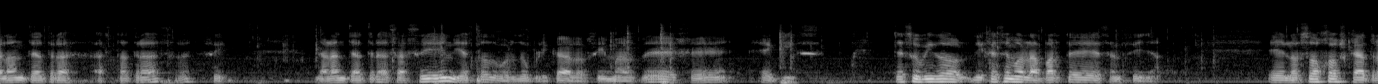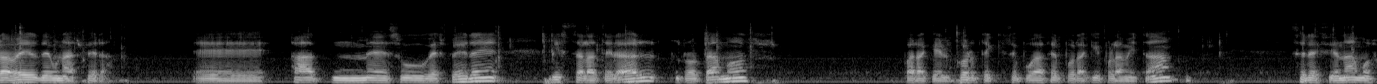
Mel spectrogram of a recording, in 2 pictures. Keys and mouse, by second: 4.4 KP_1, 6.2 shift+d, 6.6 g, 8.2-12.9 ctrl+middle drag, 12.9-13.9 right drag, 13.9-16.9 middle drag, 13.9 KP_1, 16.9-23.2 drag, 19.3 KP_3, 20.9 r, 23.2-24.8 middle drag, 24.8-27.5 drag, 27.0 alt+middle click, 27.0 alt+right click.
